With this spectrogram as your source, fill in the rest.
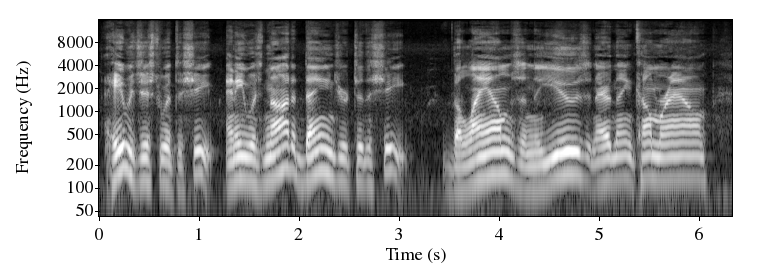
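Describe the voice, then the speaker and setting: With a rural Texas accent, a man talks at a medium pitch and ordinary pitch variation. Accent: Southern US (Texas) rural. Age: middle-aged. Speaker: ranching school instructor. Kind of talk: casual talk to camera. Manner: slow and easy; halting, many fillers and repeats.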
